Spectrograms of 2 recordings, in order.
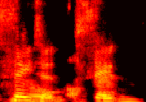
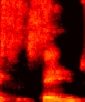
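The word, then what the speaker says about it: seitan: And then I think, correct me if I'm wrong, I think it's called Sati. You probably want it. Satan. Yeah. Okay, Satan. Yeah, it's actually pronounced Satan.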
